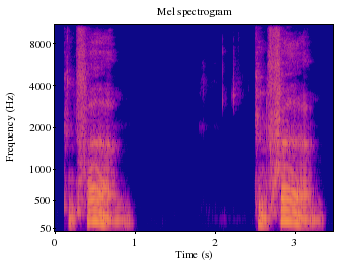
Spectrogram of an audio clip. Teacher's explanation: Can you hear how quick, how fast this first syllable is? It's kn.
